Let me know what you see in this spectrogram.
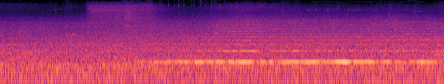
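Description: Electric train running through a station, with a short burst of hiss about two seconds in. Then, from about three seconds on, a steady pitched hum swells louder over the rumble.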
